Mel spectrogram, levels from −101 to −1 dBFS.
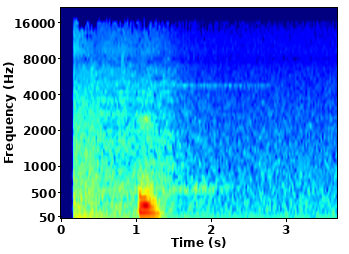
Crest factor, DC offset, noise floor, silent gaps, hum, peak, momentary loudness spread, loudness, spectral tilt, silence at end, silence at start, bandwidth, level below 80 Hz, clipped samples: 22 dB; under 0.1%; -58 dBFS; none; none; -6 dBFS; 26 LU; -20 LUFS; -9 dB/octave; 2.35 s; 0.15 s; 13 kHz; -52 dBFS; under 0.1%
